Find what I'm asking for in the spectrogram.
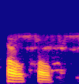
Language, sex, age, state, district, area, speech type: Odia, male, 30-45, Odisha, Sundergarh, urban, conversation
